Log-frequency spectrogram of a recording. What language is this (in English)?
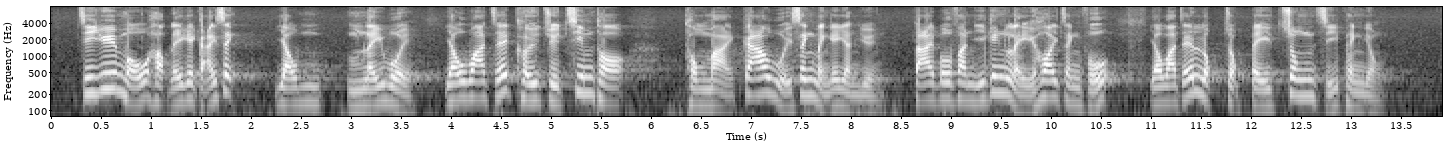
Cantonese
